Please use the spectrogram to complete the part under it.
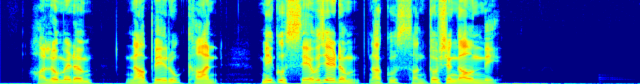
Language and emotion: Telugu, happy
